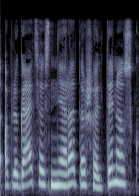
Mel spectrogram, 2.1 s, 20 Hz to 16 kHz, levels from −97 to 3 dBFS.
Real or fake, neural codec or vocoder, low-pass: real; none; 10.8 kHz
